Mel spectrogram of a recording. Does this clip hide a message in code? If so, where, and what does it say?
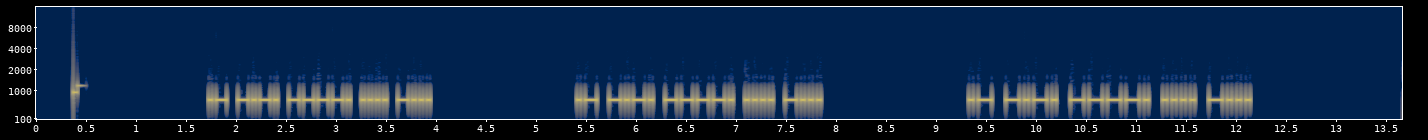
Yes: Morse code from 1.7 to 12.1 s, heard as a keyed tone, about 30 wpm, 700 Hz. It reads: AC9HB AC9HB AC9HB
